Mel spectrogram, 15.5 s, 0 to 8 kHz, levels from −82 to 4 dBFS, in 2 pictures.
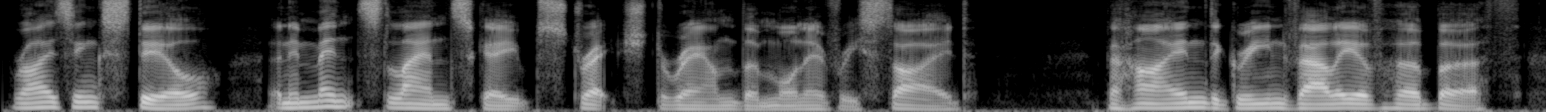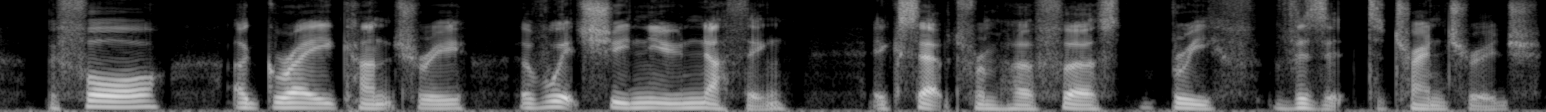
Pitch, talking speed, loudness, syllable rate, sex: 110 Hz, 135 wpm, -20 LUFS, 4.2 syllables/s, male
